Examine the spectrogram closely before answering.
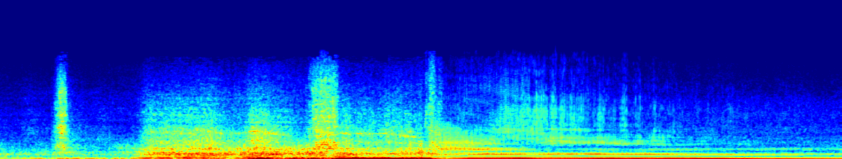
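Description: Rally car passing at speed on a snow-covered stage, engine running hard. It is loudest about one to three seconds in, with a rushing hiss and a few sharp cracks, then a steady engine note fades slowly as the car pulls away.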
